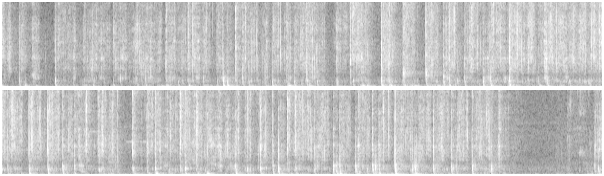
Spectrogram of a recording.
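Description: Vigorous hand mixing in a plastic mixing bowl: a fast, continuous run of clicking strokes as the utensil beats against the bowl, stopping about a second before the end.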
